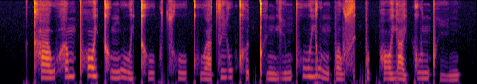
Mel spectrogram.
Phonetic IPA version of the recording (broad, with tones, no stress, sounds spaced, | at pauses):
kʰ aː˧ w h ɐ˥ m pʰ ɔː˥ j kʰ ʊ˨˥ ŋ w uː˨˩ j kʰ uː˨ k̚ t͡sʰ uː˨˧ kʷʰ aː˨ t͡s iː˥ w kʰ ɵ˧ t̚ pʰ ɪ˨ ŋ j iː˨˧ m pʰ uː˥ j w ʊ˨ ŋ p ɐ˨˧ w s ɪ˥ k̚ p ɐ˨ p̚ h ɔː˧ j aː˨˩ j k uː˧ n pʰ iː˨˧ ŋ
